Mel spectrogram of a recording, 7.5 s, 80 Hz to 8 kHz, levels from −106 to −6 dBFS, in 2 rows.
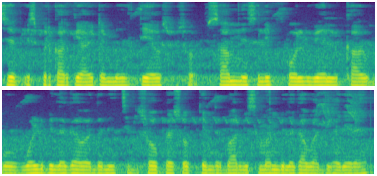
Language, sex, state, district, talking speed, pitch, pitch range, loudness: Hindi, male, Rajasthan, Bikaner, 260 wpm, 125 Hz, 120-125 Hz, -16 LUFS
